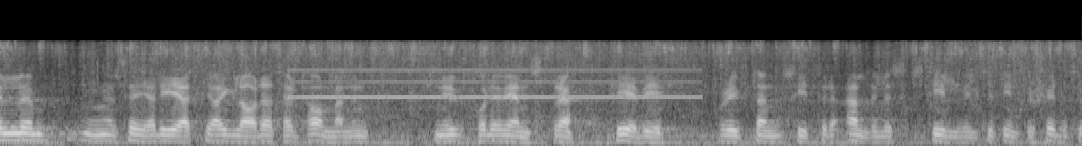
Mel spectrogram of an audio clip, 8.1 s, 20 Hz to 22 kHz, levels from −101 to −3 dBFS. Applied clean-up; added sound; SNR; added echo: none; Coin (dropping); 8 dB; none.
